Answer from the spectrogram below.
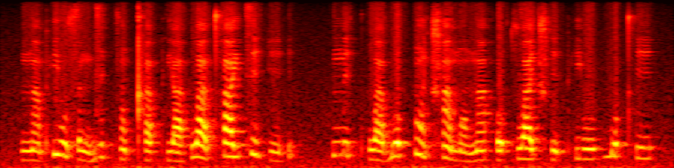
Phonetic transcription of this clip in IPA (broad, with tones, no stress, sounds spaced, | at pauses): n̪ ã˨˩ pʰ j u˥˧ s ə˨˩ ŋ d͡z i˦ k̚ s ɔ̃˨ p̚ kʰ a˨ p̚ k j a˨˩ h w a˥˧ t̪ʰ a˦ j t͡s i˥˧ k i˨ ʔ | n̪ i˦ ʔ pʰ w a˨˩ b o˦ ʔ k ɔ̃˥˧ t͡ɕʰ ã˥˧ m ɔ̃˨˩ n̪ ã˧ h o˨ ʔ t͡s w a˧ t͡ɕʰ i˨ ʔ pʰ j u˧ | b o˦ ʔ t̪ʰ i˧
